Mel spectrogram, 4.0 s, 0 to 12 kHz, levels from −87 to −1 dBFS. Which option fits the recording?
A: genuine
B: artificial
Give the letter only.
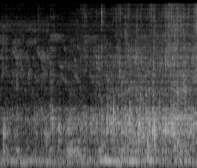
A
